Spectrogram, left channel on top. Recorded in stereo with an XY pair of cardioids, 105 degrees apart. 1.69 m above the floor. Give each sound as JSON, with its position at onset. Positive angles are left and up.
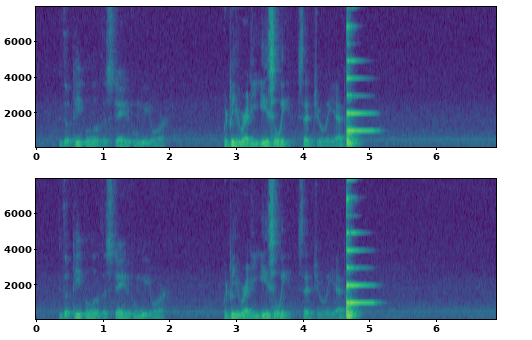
{"t": 0.3, "sound": "a man speaking", "azimuth_deg": -25, "distance_m": 1.1}
{"t": 2.8, "sound": "a man speaking", "azimuth_deg": 35, "distance_m": 0.7}
{"t": 4.7, "sound": "a guitar", "azimuth_deg": -55, "distance_m": 1.8}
